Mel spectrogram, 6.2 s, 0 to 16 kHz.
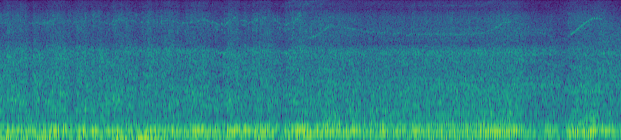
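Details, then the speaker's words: Nissan S15 with new exhaust just installed, run and revved to hear the exhaust: loud, deep note holding steady then rising and falling cleanly with throttle, no rattles, ticks or misfires; running healthy. "The exhaust is in the car, and I just want to see what it sounds like."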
